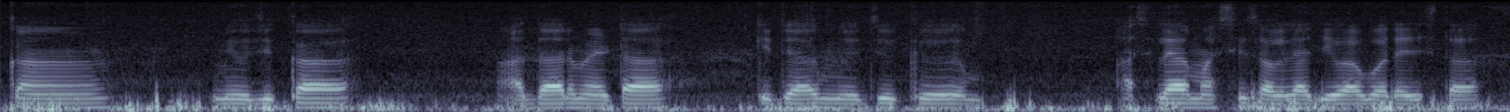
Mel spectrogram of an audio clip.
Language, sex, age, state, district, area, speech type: Goan Konkani, male, 18-30, Goa, Sanguem, rural, spontaneous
